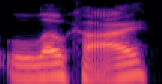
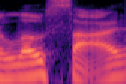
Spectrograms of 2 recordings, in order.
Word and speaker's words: loci: We call them the five loai of maturity or lossi of maturity, I think, is the more modern way to pronounce the plural of locust.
